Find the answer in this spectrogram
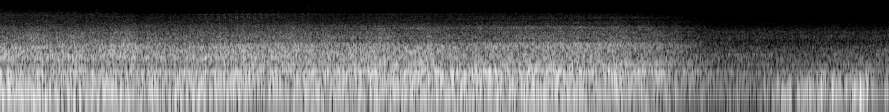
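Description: A train running past close by: a loud, steady rumble and rush that drops away sharply about seven seconds in, leaving quieter background noise.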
